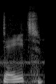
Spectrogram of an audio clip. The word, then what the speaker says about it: Date: During investigations, the main character, I believe it's pronounced Date, because I know it looks like the word date, but I'm pretty sure it's pronounced Date, inspects scenes and collects testimony, progress by examining objects and talking to people.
